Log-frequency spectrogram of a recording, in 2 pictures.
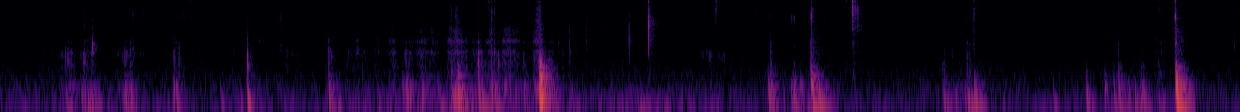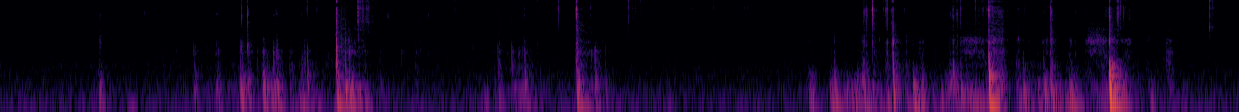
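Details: A cute white hamster crunches a tartlet with carrot and beet indoors, giving bursts of dry, crackling chewing with short quiet pauses between bites in a small quiet room.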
